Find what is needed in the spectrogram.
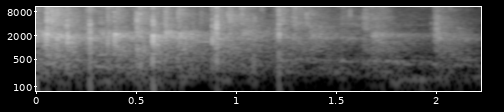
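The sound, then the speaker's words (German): An audience applauds a participant after a joke, but only a few scattered, separate claps ring out, uneven in rhythm and fading toward the end. “Also Applaus hier einmal für unseren Max.”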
